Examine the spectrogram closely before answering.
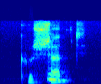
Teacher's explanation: statt das Tsch als explosiven Laut rauszubringen, Kuschat wird so ein bisschen verbreitert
